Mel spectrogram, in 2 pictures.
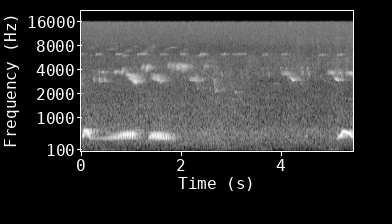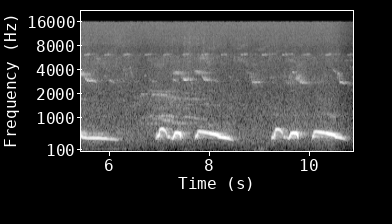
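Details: A turtle dove gives low, soft coos in short rolling phrases, often doubled, every few seconds, with faint high chirps from other birds behind.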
